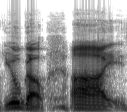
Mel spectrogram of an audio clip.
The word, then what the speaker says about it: Hugo: I love that he doesn't pronounce the H. I think that's fun. Hugo.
